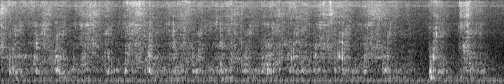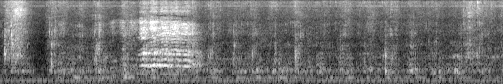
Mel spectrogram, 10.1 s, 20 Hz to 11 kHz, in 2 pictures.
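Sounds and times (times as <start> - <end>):
low background hum: 0.0 - 10.0
goat bleating during milking: 6.0 - 7.2.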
